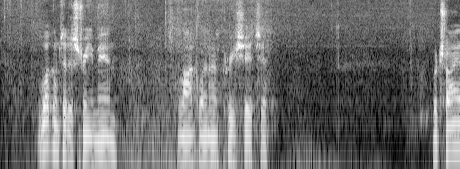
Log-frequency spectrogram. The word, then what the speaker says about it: Lachlan: black turn to lachlan oh i pronounced it wrong the whole way welcome to the stream man lachlan i appreciate you we're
